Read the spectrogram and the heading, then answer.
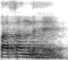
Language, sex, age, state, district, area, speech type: Hindi, male, 45-60, Uttar Pradesh, Lucknow, rural, spontaneous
